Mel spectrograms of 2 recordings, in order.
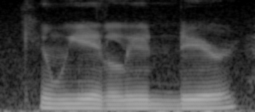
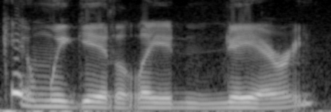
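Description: First: Quick repeat. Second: Loud, high hopeful call; excited. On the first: Gamer repeating the question to himself, quick and plain. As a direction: rattle it off fast and even. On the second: Gamer opening a chest for viewers, loud excited hope. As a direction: pump up the viewers. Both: Real, not acted.

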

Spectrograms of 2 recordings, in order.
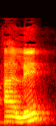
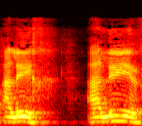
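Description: First: "aller" with silent final R; correct pronunciation. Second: "aller" with the final R wrongly sounded; wrong pronunciation. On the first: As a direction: end "aller" on an open "ay", no R. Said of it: "Esse R aí, ó, on va pas parler". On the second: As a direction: mistakenly voice the R ending "aller". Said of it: "Eu não vou falar assim". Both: Shown as a demonstration.

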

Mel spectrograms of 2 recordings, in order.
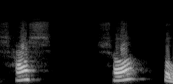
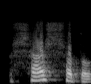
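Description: First: শ্বাস and শত said apart with a pause between; teacher sounding out শ্বাস … শত piece by piece; syllable-by-syllable demo. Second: শ্বাস শত said joined as one word; teacher giving the joined-up model of শ্বাস শত; correct pronunciation demo. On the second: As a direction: run শ্বাস straight into শত. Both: Shown as a demonstration. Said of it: "এটা হচ্ছে সঠিক উচ্চারণ".

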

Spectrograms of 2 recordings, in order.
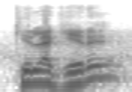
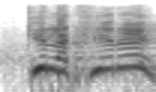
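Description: First: Said in the usual way. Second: High, loud teasing call; excited shout. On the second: Real, not acted. Streamer shouts at his rivals, high and loud. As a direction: yell it out like taunting the defenders. Repeated calls, rising.

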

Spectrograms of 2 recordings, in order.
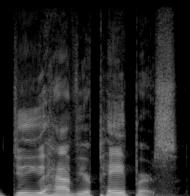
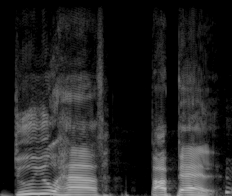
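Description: First: Said in the usual way. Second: "papel" said the Spanish way in a mock Spanish accent; a light mock Spanish accent on "Do you have papel?". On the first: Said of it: "Jerry asked the worker in Spanish". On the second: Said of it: "She hit them with".

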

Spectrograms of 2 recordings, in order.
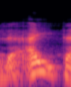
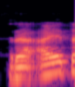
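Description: First: رأیت as "ra-ai-ta", ya fully sounded; clear Arabic ya. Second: رأیت with flattened "ae" for "ai"; wrong Urdu vowel. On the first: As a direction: glide into "ee" in رأیت. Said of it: "یا کو واضح پڑھنا". (رأیت یا کو واضح کر کے) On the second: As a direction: say رأیت as "ra-aet", no ya glide. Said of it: "رأیت نہیں". (رأیت یا کو مجہول کر کے) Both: Shown as a demonstration.

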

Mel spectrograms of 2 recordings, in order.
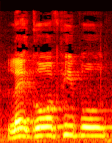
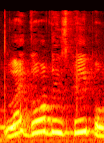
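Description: First: Said in the usual way. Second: "these" pushed up high and hit hard; stress on these. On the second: Real, not acted. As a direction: lean on "these", the rest level. Repeats with weight on these.

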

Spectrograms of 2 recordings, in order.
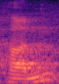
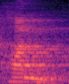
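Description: First: "hỉnh" rising at the end; rising "hỉnh" as a model; changed to second tone. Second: "hình" low and falling; low, unchanged "hình"; original third tone. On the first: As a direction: sweep "hỉnh" upward. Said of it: "đọc thành thanh hai là". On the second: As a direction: keep "hình" down low, with no rise. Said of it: "chữ này nè ha". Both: Shown as a demonstration.

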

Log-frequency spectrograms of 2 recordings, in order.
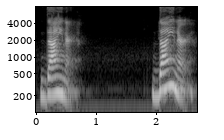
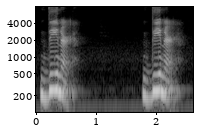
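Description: First: "Diner" with an "eye" sound in the first syllable; diner, long i. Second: "Dinner" with a short i in the first syllable. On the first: Teacher models the small-restaurant word, "Diner" with long i. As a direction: say "Diner" as DAI-ner. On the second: Teacher models the word for cena, short-i "Dinner". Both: Shown as a demonstration. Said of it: "la pronunciación es así".

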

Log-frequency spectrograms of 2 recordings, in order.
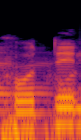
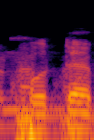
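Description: First: ਖੋਦੇ with a closed "ay" ending; wrong vowel ending. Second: ਖੋਦੈ with an open "ai" ending; double-lavan vowel. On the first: Teacher shows congregation the reading to avoid, ਖੋਦੇ with closed e. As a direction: end ਖੋਦੇ on a narrow single-lan e. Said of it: "ਖੋਦੇ ਨਹੀਂ ਪੜ੍ਹਨਾ". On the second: Teacher corrects congregation's reading, ਖੋਦੈ with open ai. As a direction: end ਖੋਦੈ on a wide ai, not e. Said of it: "ਖੋਦੈ ਪੜ੍ਹਨਾ ਹੈ". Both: Shown as a demonstration.

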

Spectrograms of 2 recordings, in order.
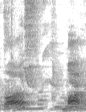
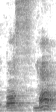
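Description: First: "তসমাৎ" stretched very slowly, rising; drawn-out demonstration. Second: "তসমাৎ" as tas-mat, lower, with a rise; demonstrated pronunciation. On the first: Teacher repeats it for students, very slow drawn-out "তসমাৎ". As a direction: pull "তসমাৎ" apart into long syllables, tas and mat. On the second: Teacher gives the resulting pronunciation, "তসমাৎ" as tas-mat. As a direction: say "তসমাৎ" in two even parts, tas-mat. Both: Shown as a demonstration. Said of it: "তাহলে উচ্চারণ হলো".

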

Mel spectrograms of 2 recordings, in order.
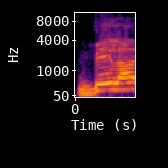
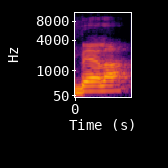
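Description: First: বেলা said "be-la" with a close "e"; spelling pronunciation of বেলা, "bay-la"; as written. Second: বেলা said "bæ-la" with an open "æ"; as pronounced. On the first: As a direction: keep the first vowel of বেলা a pure "e". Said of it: "লিখি এভাবে". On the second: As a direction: open the first vowel of বেলা, as in cat. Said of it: "কিন্তু উচ্চারণ করছি". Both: Shown as a demonstration.

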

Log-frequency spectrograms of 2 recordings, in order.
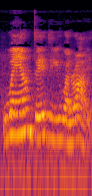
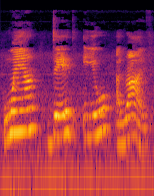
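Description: First: Said in the usual way. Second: Slow, careful model. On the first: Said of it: "repeat at usual pace". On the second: Shown as a demonstration. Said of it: "teacher models sentence slowly".

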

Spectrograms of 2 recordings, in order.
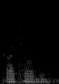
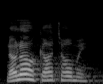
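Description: First: Very soft, low aside; hushed mock insistence. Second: Firm, brushing-off mock refusal; insist, imitating a stubborn believer; mock insistence. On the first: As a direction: repeat it under the breath, imitating the believer. Same insistence repeated under breath.

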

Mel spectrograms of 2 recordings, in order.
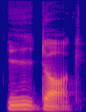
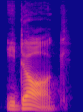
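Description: First: "Idag" repeated slowly, ee-dahg. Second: "idag" said ee-dahg, Swedish style. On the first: Teacher repeating "Idag" for the class, carefully. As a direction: model "Idag" again, carefully. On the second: Teacher saying "idag" to a student, clearly. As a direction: say "idag" with a long open ah. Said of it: "you would say". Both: Shown as a demonstration.

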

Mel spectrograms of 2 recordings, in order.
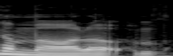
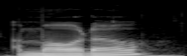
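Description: First: Motto said as "MAH-doh", open first vowel; short-O pronunciation. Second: Motto said as "MOH-doh", questioning; long-O pronunciation. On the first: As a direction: try motto out as "MAH-doe". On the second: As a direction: try motto out as "MOH-doe?". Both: Shown as a demonstration. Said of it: "Why is that word sounding so funny".

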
